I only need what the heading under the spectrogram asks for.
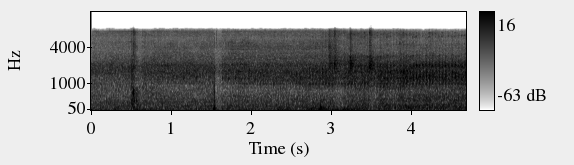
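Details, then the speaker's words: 2016 Chevrolet Trailblazer diesel at idle after fix: the rag-stuffed, overly stiff fan clutch and alternator pulley were dealt with and the fan blade refitted; steady clatter with a few clicks, the front-end noise is gone. "Yan guys. So nawala na yung tunog. So yun lang naman, yung clutch pa na nilagyan ng basahan."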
